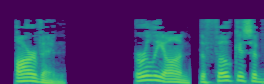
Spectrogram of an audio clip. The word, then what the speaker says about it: ARVN: the Republic of Vietnam ARVN pronounced Arvin early on the focus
